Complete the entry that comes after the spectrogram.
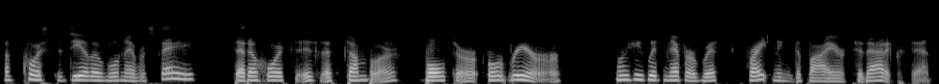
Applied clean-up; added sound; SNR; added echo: neural mask model Resemble Enhance denoiser.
